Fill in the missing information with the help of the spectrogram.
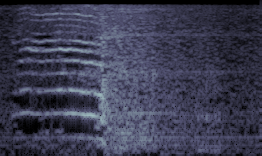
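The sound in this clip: A tired cat with throat problems gives one drawn-out meow that begins tonal and quickly turns hoarse and breathy, trailing into a raspy, strained fade.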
